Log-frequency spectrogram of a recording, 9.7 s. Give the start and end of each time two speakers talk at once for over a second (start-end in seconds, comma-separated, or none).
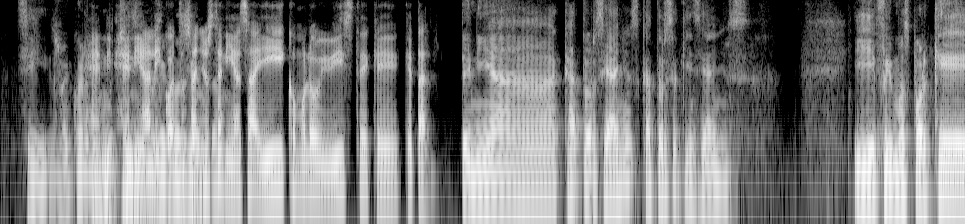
0.8-2.3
